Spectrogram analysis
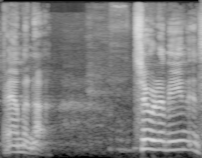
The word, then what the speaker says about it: Pembina: You know, and then we've been corrected, and then we said, no, it's Pembina. And now they say, no, you don't even pronounce the B, it's just Pembina.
